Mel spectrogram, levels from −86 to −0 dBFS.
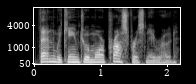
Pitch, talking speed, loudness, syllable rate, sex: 140 Hz, 220 wpm, -15 LUFS, 6.0 syllables/s, male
